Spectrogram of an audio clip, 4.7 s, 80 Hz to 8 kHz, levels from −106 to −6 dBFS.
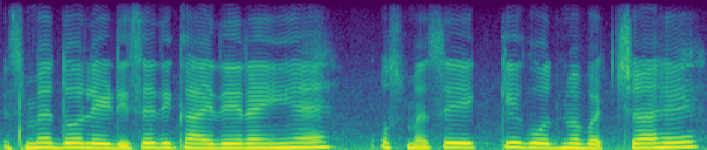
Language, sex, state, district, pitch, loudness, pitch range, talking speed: Hindi, female, Madhya Pradesh, Bhopal, 235 Hz, -10 LUFS, 225-240 Hz, 205 wpm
